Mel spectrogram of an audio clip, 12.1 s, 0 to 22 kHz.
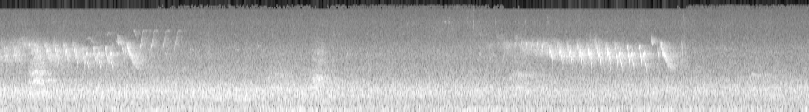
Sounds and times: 0.0s birds are singing and screaming 6.2s
0.0s Wind is blowing 12.1s
0.0s train 12.1s
7.2s birds are singing and screaming 10.4s

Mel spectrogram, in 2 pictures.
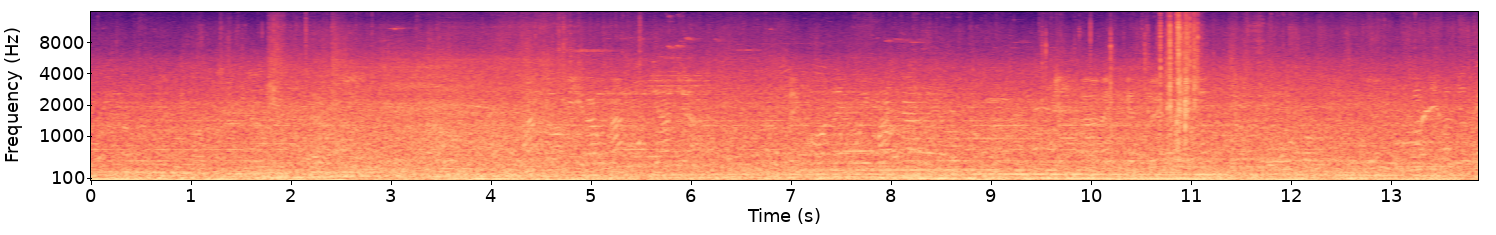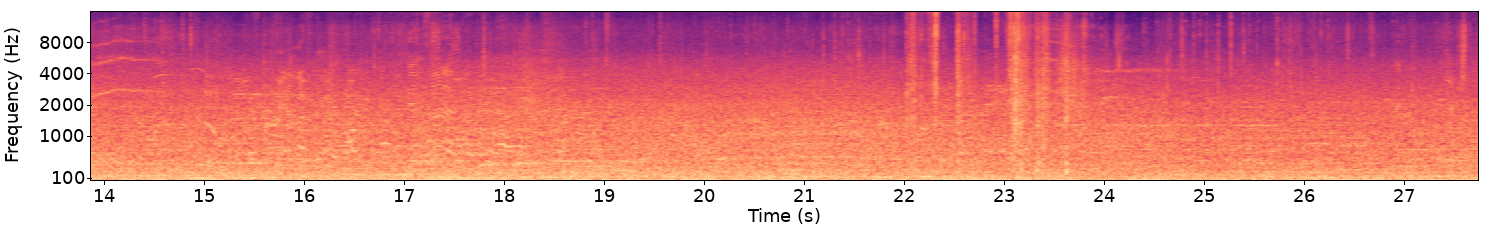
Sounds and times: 0.0s background traffic sounds 27.7s
0.0s movement and chatter of people 27.7s

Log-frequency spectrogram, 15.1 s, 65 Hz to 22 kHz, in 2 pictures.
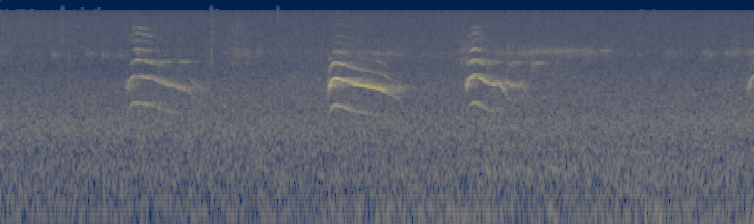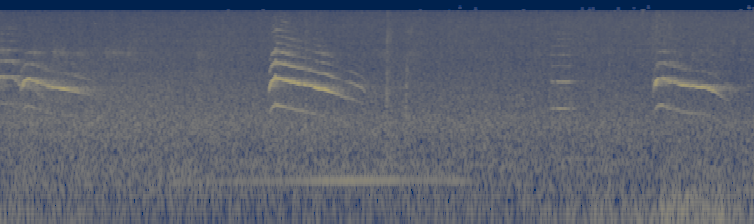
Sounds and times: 0.0s very windy evening 15.0s
11.2s wind noise in the mics 15.0s

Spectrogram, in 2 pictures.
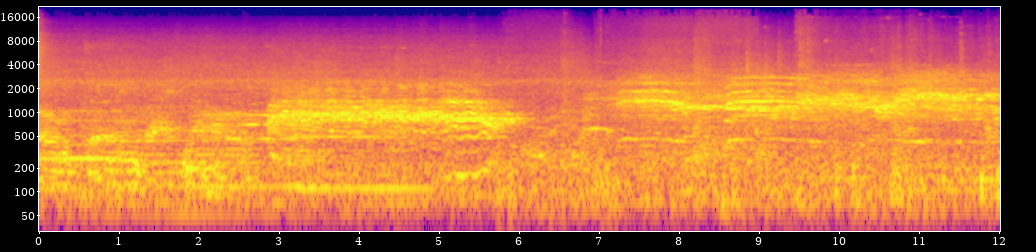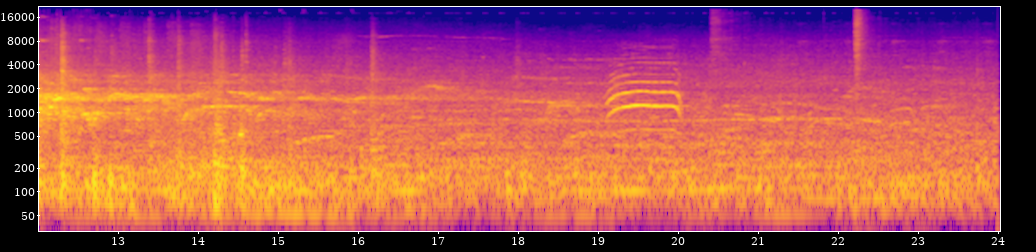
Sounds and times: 0.0s Creatures to scare visitors 17.3s
0.0s Rollercoaster ride 24.0s

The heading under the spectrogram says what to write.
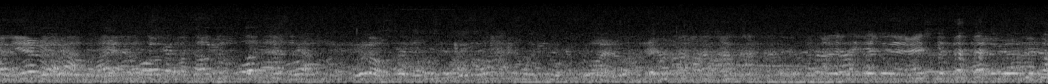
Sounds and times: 0.0s People talking 10.4s

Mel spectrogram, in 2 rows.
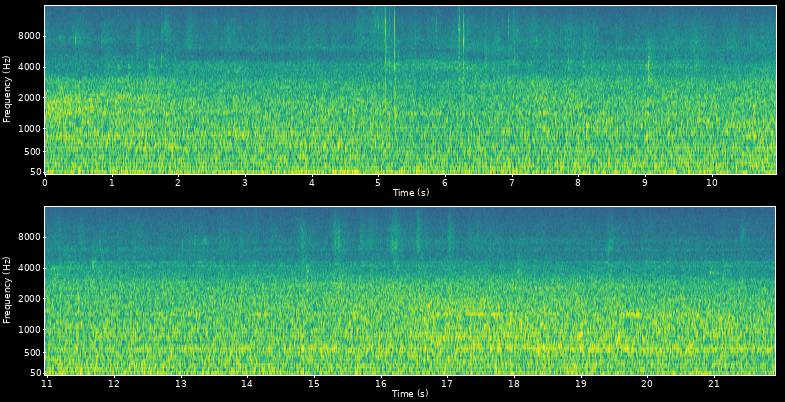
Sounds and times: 0.0s trains 21.9s

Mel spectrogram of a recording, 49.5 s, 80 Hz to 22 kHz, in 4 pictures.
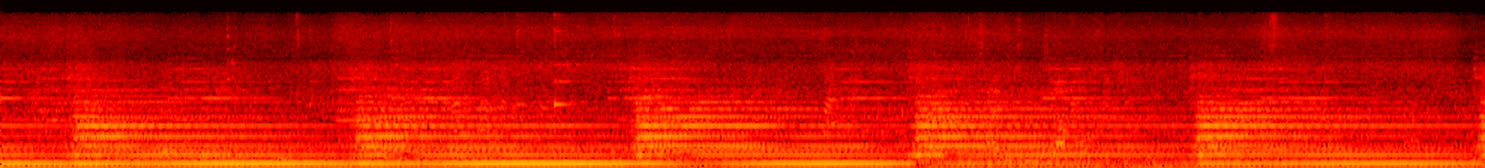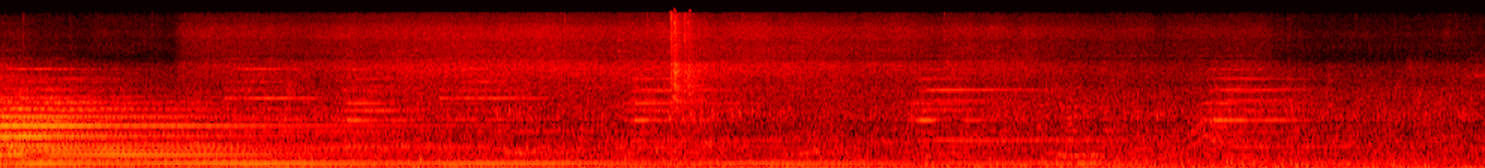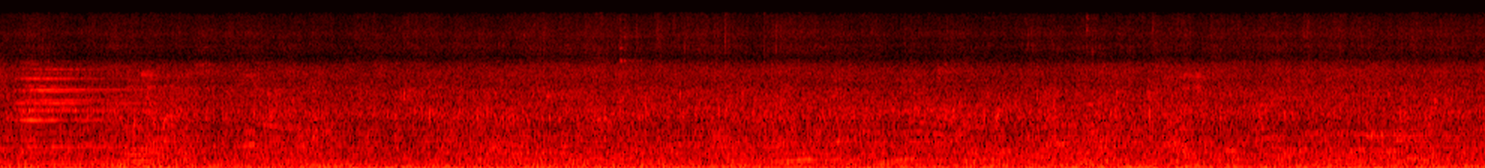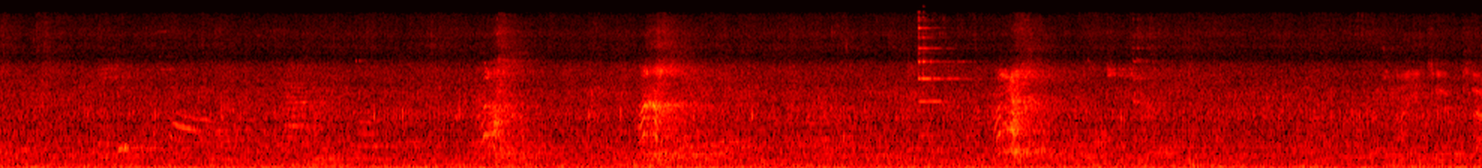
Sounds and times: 0.0s bells are tolling 23.4s
0.0s Fountain 49.4s

